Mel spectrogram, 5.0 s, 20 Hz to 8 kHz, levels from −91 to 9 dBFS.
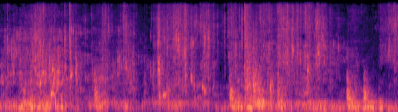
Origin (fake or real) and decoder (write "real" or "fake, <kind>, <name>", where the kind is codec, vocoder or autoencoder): real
